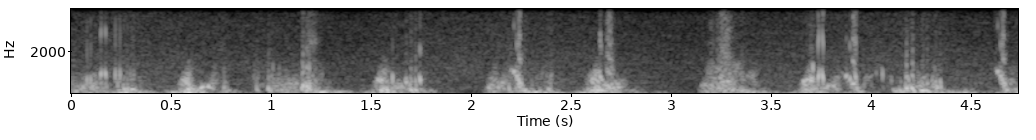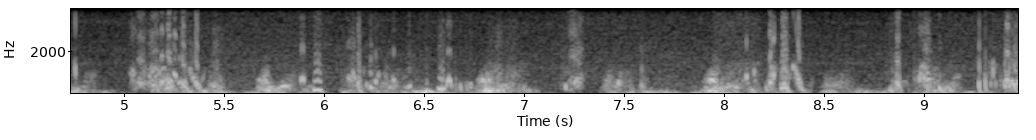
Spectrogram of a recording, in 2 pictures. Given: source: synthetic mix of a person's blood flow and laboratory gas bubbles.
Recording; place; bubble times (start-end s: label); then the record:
Doppler ultrasound of blood flow; precordium
0.00-0.36 s: bubbles
0.74-0.79 s: bubbles
0.90-1.30 s: bubbles
1.57-1.78 s: bubbles
2.16-2.42 s: bubbles
2.60-2.77 s: bubbles
3.17-3.44 s: bubbles
3.66-3.80 s: bubbles
3.83-4.38 s: bubbles
4.62-4.79 s: bubbles
5.02-5.51 s: bubbles
5.84-6.03 s: bubbles
6.07-6.37 s: bubbles
6.40-6.75 s: bubbles
6.79-7.03 s: bubbles
7.17-7.31 s: bubbles
7.56-7.62 s: bubbles
7.94-8.45 s: bubbles
8.80-9.18 s: bubbles
9.23-9.48 s: bubbles
From the record:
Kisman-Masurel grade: 242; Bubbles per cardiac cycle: several, 3 to 8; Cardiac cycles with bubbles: 100%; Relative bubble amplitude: moderate (0.250 to 0.450); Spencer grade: 3 (all of the cardiac periods contain showers or single bubble signals, but not dominating or overriding the cardiac motion signals); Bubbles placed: anywhere in the cardiac cycle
